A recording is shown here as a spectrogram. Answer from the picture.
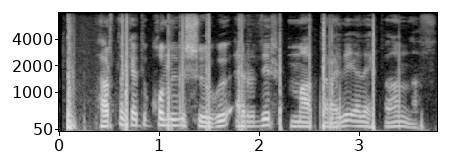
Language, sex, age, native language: Icelandic, male, 40-49, Icelandic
